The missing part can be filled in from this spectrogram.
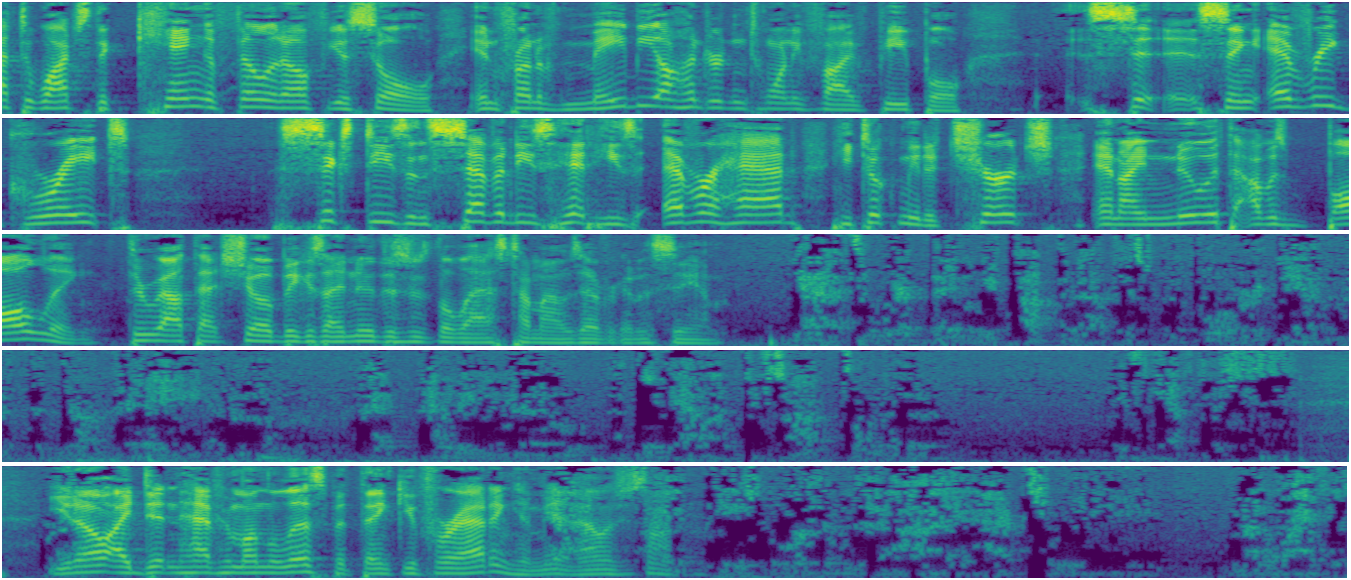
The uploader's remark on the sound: Thanks to The Moxy Downtown Chattanooga for another live episode of The What Podcast!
